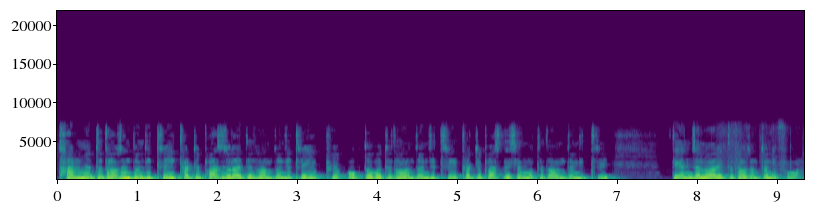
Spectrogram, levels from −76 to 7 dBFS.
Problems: none marked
